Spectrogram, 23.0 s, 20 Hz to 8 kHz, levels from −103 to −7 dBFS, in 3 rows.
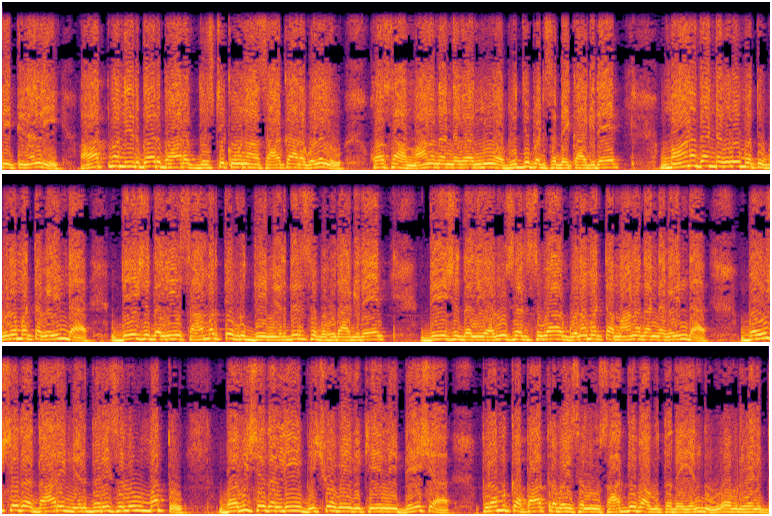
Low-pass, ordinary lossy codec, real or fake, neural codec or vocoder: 7.2 kHz; none; real; none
